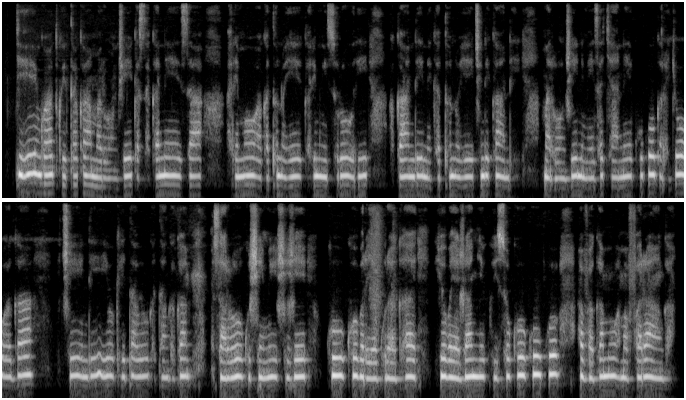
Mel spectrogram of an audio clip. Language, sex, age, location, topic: Kinyarwanda, female, 25-35, Musanze, agriculture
